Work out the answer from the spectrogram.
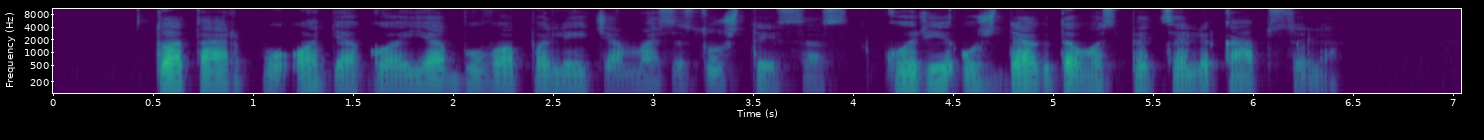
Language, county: Lithuanian, Kaunas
